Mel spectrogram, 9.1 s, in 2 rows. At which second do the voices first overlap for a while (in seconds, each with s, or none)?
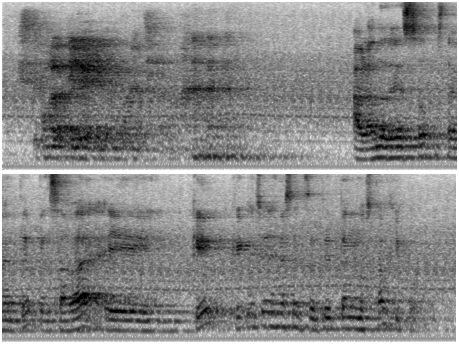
none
